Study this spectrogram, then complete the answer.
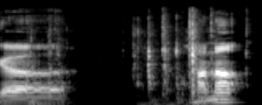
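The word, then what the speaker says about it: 花: Or maybe it drops after the second syllable, like hana.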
